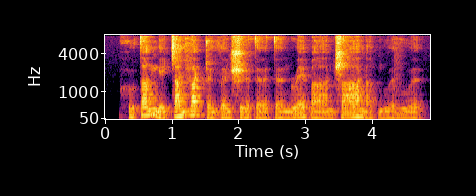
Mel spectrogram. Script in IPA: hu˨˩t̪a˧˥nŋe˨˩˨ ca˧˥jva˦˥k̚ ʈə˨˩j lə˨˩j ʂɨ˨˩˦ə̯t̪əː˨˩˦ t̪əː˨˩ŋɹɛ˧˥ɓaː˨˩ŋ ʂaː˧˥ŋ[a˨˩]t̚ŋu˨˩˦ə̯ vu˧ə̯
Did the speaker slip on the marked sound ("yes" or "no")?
no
